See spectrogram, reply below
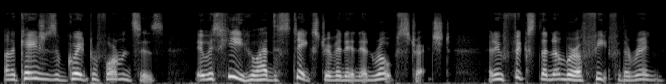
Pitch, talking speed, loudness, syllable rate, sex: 225 Hz, 245 wpm, -20 LUFS, 6.4 syllables/s, female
